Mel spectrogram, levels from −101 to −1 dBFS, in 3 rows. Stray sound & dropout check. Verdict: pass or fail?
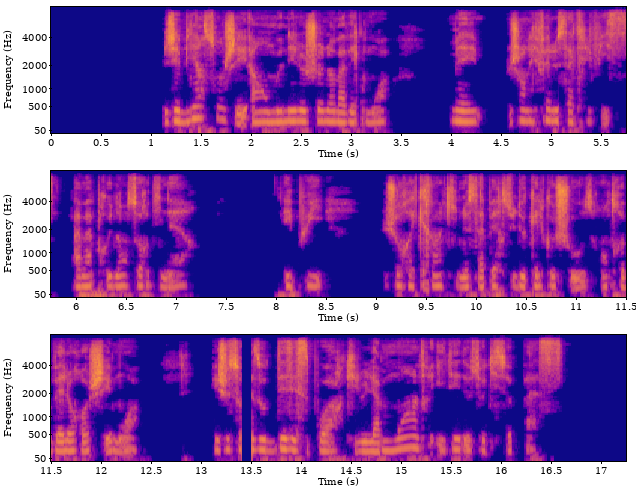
fail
